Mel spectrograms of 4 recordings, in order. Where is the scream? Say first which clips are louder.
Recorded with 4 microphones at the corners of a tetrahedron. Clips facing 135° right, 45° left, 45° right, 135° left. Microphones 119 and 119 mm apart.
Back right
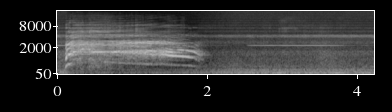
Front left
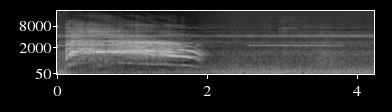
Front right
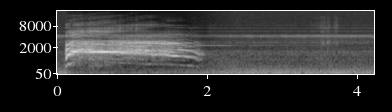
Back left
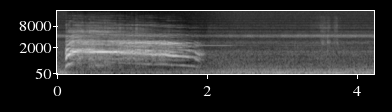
Even, even; 145° right, 1.9 m; by 2.0 s 125° left, 1.3 m.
